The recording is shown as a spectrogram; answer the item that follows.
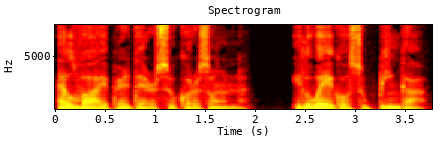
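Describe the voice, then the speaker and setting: A woman voicing an older Mexican woman, gruffly kind and deliberate, in an audio story. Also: very deep voice, expressive, darkish tone, dry recording, studio quality, pitched below the performer's own voice, heavily acted. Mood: disapproving. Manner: slow, deliberate speech.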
